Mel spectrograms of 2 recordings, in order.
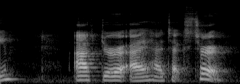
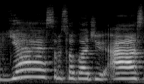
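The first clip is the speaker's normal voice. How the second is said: bright, eager people-pleasing reply; extra nice; 5 semitones higher, 4 dB louder than usual. Retold or imitated. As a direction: sound extra sweet and eager. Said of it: "I'm being extra nice".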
